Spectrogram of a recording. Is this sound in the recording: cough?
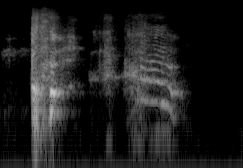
yes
